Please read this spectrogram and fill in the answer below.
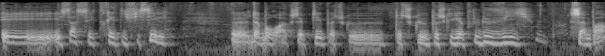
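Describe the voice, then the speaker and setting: The woman's speech unfolds at a very slow pace. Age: 70s. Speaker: cancer patient and volunteer. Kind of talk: testimony. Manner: halting, with many hesitations.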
